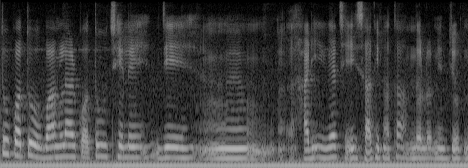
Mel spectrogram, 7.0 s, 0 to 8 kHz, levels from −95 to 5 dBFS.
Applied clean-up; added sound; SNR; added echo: none; Mechanical fan; 1 dB; none.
